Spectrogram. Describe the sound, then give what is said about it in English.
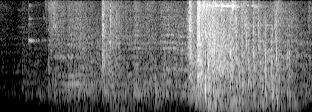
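Jim kicks open the gold-paneled doors of a study: a dull knock, then a loud, sharp crash about a second later, followed by a clattering, rattling tail as the doors swing. No one speaks. “Jim kicks the doors open and goes in.”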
